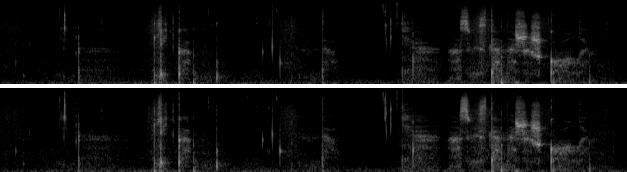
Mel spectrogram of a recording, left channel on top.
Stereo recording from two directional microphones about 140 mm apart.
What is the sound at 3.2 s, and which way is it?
Whispering, 10° right (ahead or behind).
